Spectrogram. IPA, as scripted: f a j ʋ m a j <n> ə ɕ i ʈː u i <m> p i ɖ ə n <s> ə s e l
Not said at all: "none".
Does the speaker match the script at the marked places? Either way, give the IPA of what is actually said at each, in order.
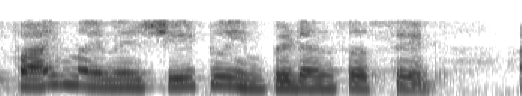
n, m, s

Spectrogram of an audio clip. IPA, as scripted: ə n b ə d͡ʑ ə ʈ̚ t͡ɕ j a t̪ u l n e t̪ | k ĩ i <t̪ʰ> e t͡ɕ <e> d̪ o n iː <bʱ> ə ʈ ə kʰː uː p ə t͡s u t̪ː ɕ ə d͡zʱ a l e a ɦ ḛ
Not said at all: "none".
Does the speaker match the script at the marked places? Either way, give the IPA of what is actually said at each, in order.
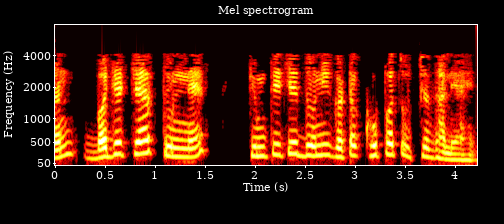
t̪, e, ɡʱ

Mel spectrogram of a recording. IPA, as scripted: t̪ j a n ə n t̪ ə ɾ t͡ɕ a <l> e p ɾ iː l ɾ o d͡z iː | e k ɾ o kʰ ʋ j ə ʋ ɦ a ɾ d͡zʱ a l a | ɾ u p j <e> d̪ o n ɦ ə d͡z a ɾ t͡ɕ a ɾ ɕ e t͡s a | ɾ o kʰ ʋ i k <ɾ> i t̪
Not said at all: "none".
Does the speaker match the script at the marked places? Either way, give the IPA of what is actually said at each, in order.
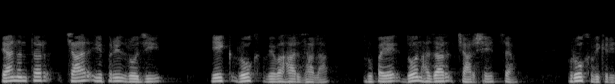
ɾ, e, ɾ

